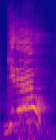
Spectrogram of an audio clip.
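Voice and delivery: high, loud shouted order; urgent yell. A narrator's reading. Boy shoving his friend to the window, urgent yell. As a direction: yell it to get them moving.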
